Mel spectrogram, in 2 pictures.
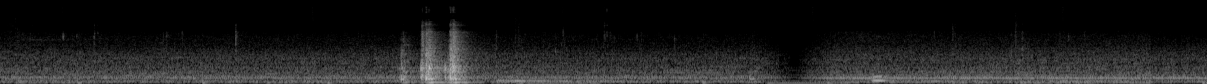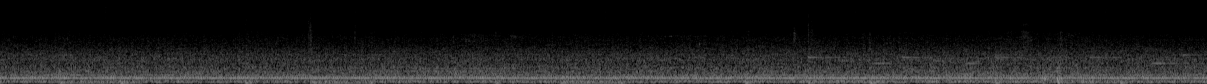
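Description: Lemon pieces in sugar syrup heating in a nonstick pan on a gas burner, a steady hiss as the syrup comes up to the boil. There is a brief clatter about four seconds in, and from about eight seconds a steady low hum runs alongside.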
